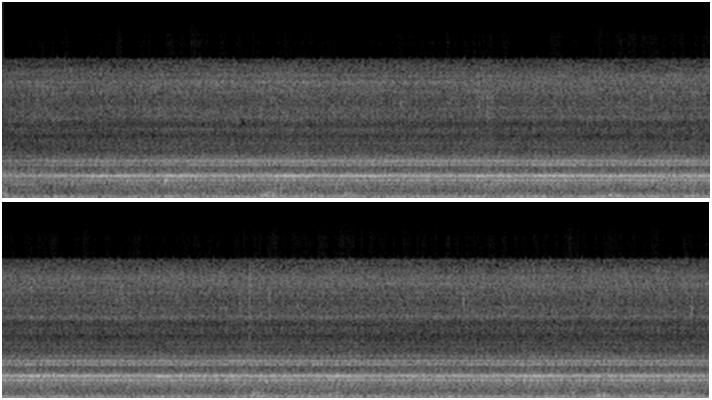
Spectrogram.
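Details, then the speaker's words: Midea dishwasher wash motor that had seized, now running after repair and greasing: steady high-pitched whine with a rough hiss from a worn motor bearing; bearing replacement may be needed. "yes it is working but problem you know you can hear the noise the bearing noise already"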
